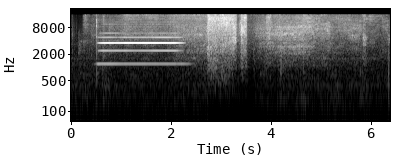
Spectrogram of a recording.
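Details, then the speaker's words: Setting up a humidified high-flow nasal cannula circuit for a neonate in the NICU: a steady tone, then loud bursts of gas hissing as the wall air and oxygen lines connect to the oxygen-air blender; normal setup noise. "okay so our air and oxygen sources will be plugged in to the walls and we will be hearing a noise from the blender as we plug in the oxygen and"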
